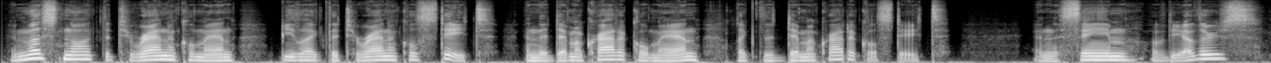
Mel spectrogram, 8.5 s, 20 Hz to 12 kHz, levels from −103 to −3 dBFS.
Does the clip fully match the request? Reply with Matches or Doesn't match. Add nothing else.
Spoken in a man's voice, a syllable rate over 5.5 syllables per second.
Matches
